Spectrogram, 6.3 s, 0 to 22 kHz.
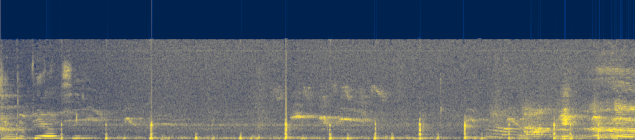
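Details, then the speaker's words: Quick regular pulsing at about 133 a minute, a normal fetal heart rate, heard at home with a Doppler among friends at an afternoon tea; fetal heartbeat. "gente viram que a gente tava ouvindo o coraçãozinho do"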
